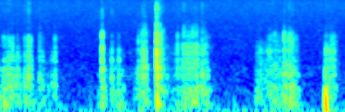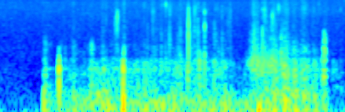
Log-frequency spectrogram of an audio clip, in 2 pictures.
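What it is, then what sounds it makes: Foam microphone windshield. A thin metal pick scrapes across the soft foam of a black microphone windshield. The result is a muffled, rumbling scratching and rustling, heavy in the lows, with scattered sharp clicks and crackles that build toward the end.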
